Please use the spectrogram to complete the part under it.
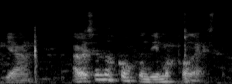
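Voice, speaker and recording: A man, teaching English in an online class, joking and drawing out example words slowly, often checking in with "ok?". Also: medium pitch, very animated, lo-fi sound, background noise. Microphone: video call.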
